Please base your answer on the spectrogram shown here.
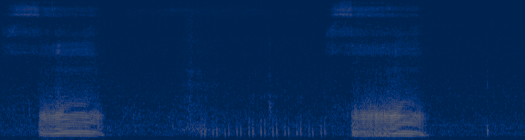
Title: Snoring pug!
